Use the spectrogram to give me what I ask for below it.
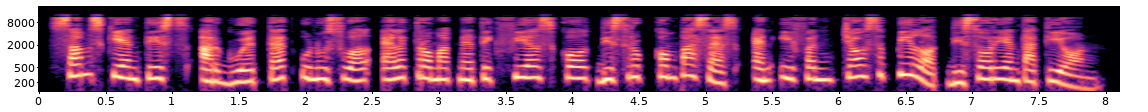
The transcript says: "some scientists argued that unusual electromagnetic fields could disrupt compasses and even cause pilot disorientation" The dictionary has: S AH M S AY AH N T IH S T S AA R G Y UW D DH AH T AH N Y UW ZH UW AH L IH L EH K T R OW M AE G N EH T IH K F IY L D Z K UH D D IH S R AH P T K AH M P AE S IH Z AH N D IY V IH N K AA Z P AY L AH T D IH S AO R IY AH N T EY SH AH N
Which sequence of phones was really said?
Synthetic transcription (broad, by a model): S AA M S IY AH N T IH S T S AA R G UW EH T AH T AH N UW S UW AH L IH L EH K T R OW M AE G N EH T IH K F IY L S K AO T D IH S R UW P K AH M P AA S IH S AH N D IY F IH N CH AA S P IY L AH T D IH S AO R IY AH N T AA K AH N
